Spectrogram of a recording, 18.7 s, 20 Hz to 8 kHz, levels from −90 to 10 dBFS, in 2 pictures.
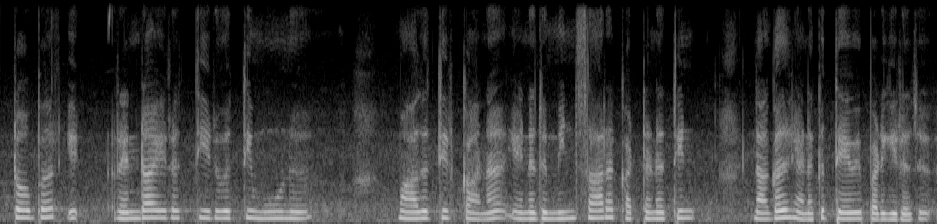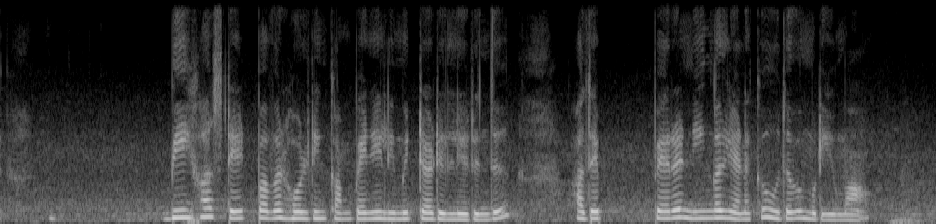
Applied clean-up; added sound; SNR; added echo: none; none; none; none.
